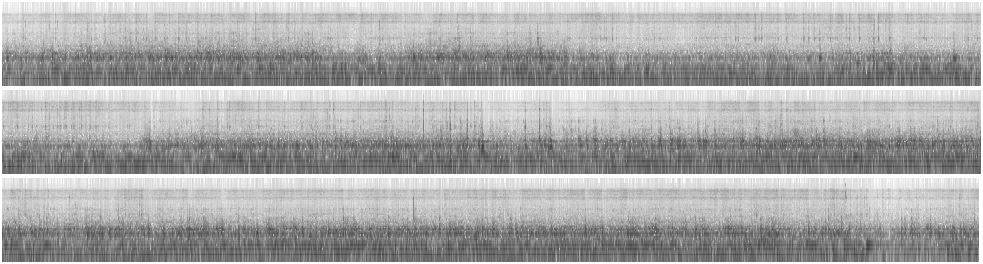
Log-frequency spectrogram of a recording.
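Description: Steady wind buffeting on the microphone, mixed with the rolling rumble of a cyclocross bike ridden at race pace over rough off-road ground.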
